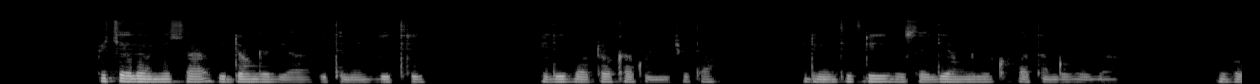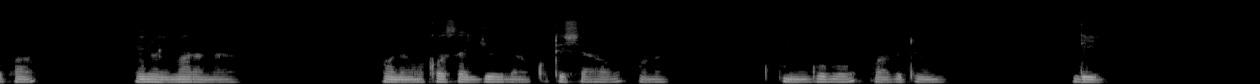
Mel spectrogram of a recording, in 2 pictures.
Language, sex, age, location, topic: Swahili, male, 18-24, Wajir, health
